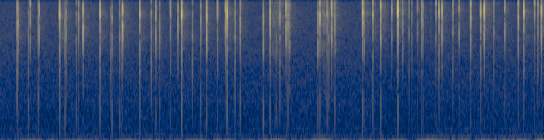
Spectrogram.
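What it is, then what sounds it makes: Plastic lip gloss tube. Long nails rapidly tap and scratch along a closed plastic lip gloss tube filled with pink liquid and topped with a white cap, held horizontally in front of a mini microphone. The result is a dense stream of crisp, bright clicks and scratchy rustling that sound close and dry.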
